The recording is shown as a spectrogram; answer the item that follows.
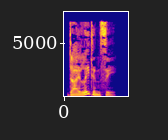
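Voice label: "dilatancy", British English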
